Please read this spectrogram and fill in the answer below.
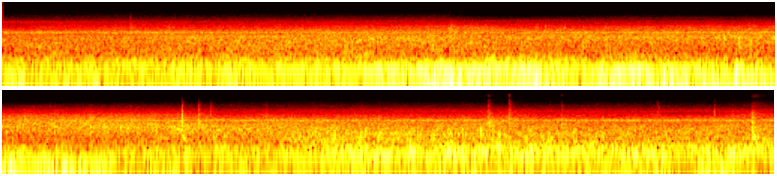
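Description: Wind rushing over the microphone of a camera riding on a moving bicycle, mixed with road and traffic noise that swells in the middle. A few light clicks come in the second half.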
